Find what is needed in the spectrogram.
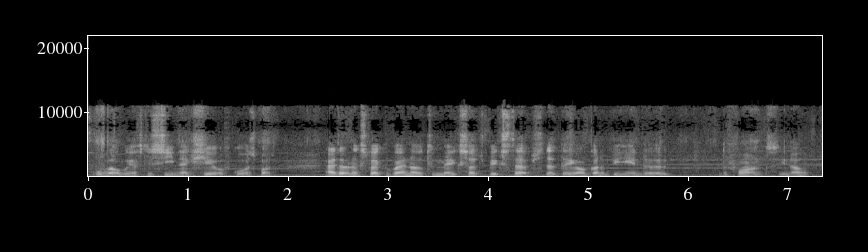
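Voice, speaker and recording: With a Dutch accent, a man talks at a fairly quick pace in a very deep, low voice with ordinary pitch variation. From Netherlands. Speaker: gaming streamer. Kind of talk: casual chat.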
